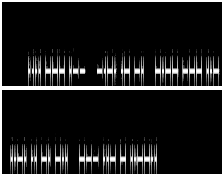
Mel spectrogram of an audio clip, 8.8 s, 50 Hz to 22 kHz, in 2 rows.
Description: Morse code, heard as a keyed tone, about 34 wpm, 700 Hz. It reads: HOW CAN YOU FIND OUT?
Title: Sentences from Top 200 Words 35wpm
